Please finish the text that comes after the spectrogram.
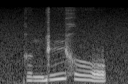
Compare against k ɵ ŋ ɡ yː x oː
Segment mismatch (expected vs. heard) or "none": none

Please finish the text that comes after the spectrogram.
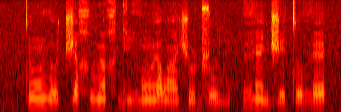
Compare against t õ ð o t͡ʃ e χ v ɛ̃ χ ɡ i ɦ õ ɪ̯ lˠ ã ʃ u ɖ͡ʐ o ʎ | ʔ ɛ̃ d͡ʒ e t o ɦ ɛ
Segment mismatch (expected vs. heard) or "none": ʔ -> ɦ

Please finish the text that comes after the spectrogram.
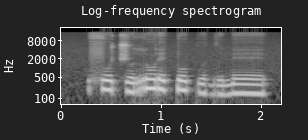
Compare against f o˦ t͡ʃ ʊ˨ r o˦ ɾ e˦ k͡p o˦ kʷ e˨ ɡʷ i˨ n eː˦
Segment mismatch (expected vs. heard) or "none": none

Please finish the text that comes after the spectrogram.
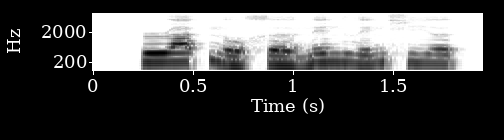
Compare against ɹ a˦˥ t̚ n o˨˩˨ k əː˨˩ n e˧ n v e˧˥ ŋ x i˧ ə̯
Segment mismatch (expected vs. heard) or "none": k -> x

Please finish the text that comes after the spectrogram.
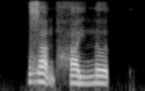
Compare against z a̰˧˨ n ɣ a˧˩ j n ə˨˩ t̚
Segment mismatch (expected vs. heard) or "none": ɣ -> h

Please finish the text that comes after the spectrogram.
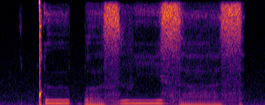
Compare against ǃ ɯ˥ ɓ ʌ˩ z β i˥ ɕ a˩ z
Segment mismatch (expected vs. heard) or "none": ɕ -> z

